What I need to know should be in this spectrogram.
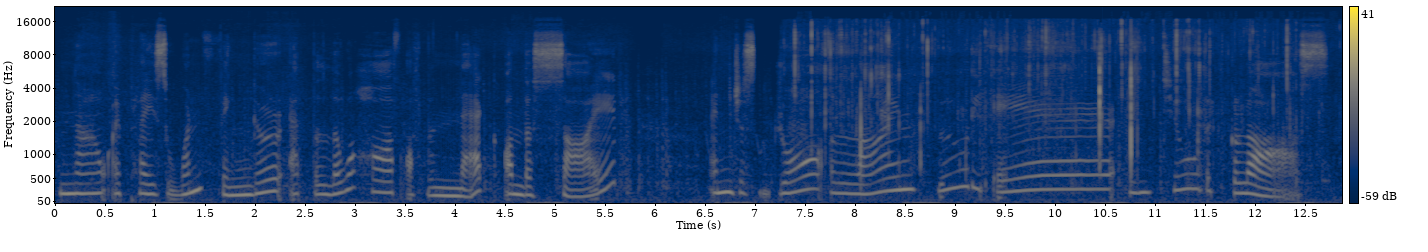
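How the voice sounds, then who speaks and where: A woman's voice: mid-range voice, animated, slow pace, darkish tone, a little hiss or hum. A woman playing a flustered, scatterbrained but caring young forest witch who dithers and searches for words in a fantasy roleplay audio drama. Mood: pleased, explaining.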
